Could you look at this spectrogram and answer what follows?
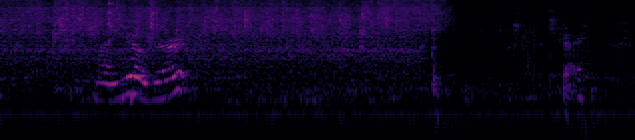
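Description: Tap water runs steadily into a kitchen sink as a utensil is rinsed during shrimp salad wrap preparation, flowing for about four seconds before stopping, with someone talking over the stream.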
